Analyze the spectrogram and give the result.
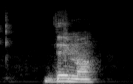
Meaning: inflection of démentir: 1. first/second-person singular present indicative 2. second-person singular imperative
- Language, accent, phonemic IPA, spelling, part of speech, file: French, Canada, /de.mɑ̃/, démens, verb, LL-Q150 (fra)-démens.wav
